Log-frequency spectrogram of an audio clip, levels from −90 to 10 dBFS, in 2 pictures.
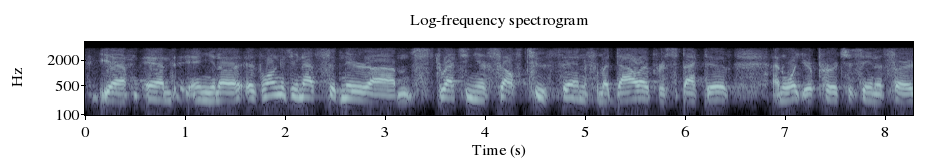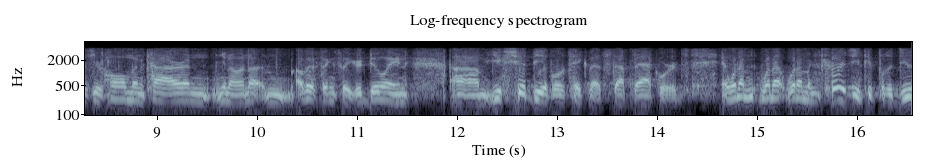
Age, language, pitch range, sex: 40-59, English, 120-175 Hz, male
